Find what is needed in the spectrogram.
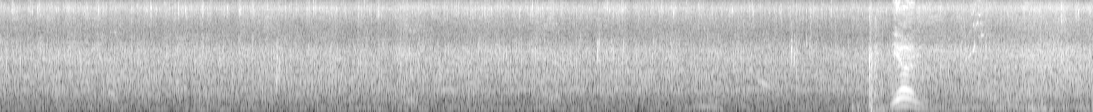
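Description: Steady rush of churned pool water. About six and a half seconds in comes a sudden low thump, followed by a hiss of gas as a six-person canister life raft bursts open and starts to inflate, with a short shout over it.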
